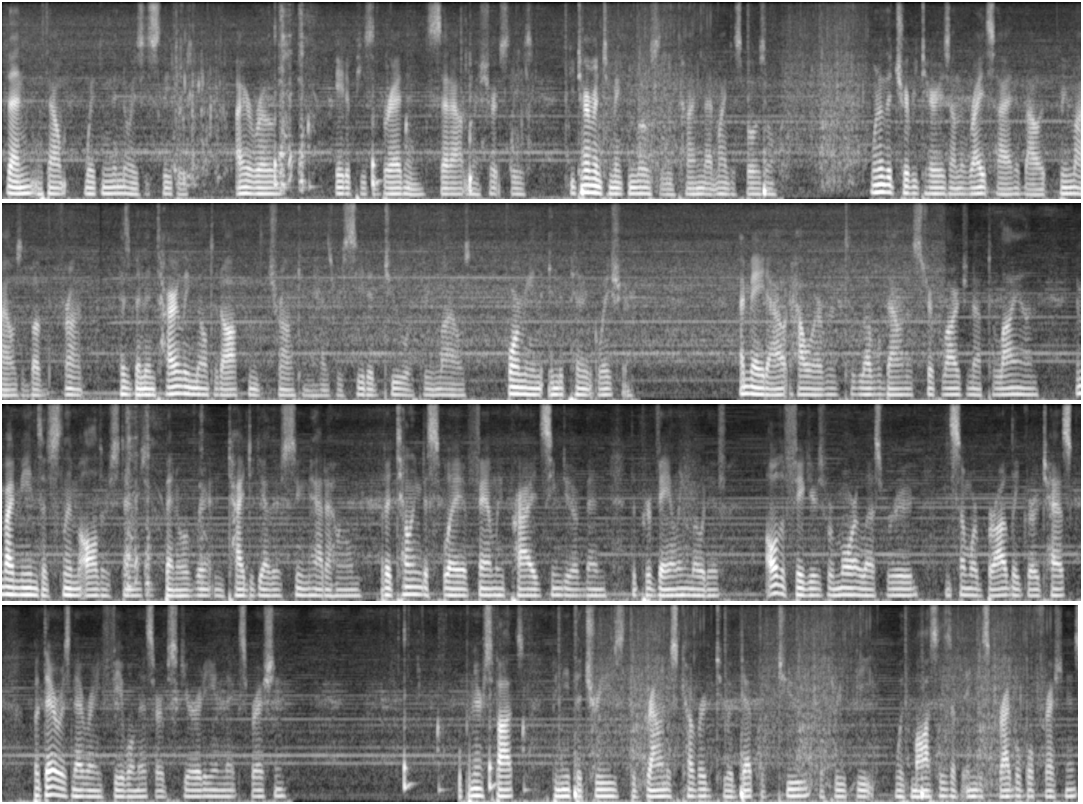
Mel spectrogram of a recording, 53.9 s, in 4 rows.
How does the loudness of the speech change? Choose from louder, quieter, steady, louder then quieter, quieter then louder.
steady.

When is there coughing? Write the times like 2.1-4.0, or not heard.
3.5-4.0, 28.5-30.1.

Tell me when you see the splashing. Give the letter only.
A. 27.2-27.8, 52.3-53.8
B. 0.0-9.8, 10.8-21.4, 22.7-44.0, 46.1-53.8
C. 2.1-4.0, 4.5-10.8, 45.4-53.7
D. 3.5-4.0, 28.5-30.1
C.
